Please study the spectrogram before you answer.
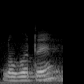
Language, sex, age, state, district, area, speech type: Assamese, female, 45-60, Assam, Majuli, urban, spontaneous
